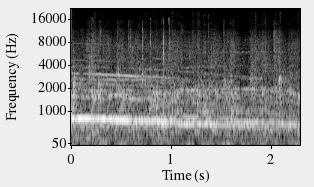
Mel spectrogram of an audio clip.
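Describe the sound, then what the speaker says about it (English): A wedding reception audience gives a round of applause, dense steady clapping throughout with a faint crowd murmur and a high sustained tone under it. "Give yourselves a round of"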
